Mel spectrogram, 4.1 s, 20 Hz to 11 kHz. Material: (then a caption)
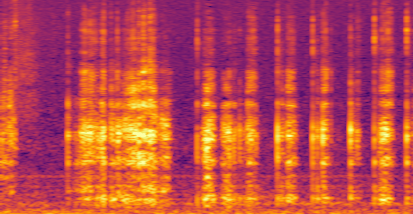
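Cardboard. Long nails scratch quickly over the face of a small, hollow printed paperboard box held on a knit surface, tracing letters. The result is a run of short, dry scratching bursts with a papery midrange rasp centered near 1.3 kHz, some brighter edges and almost no low end. Each stroke cuts off with no ring.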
